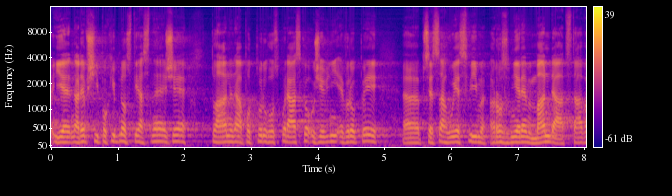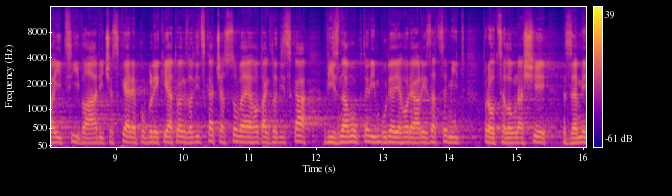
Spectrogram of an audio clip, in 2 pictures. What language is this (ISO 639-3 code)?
ces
